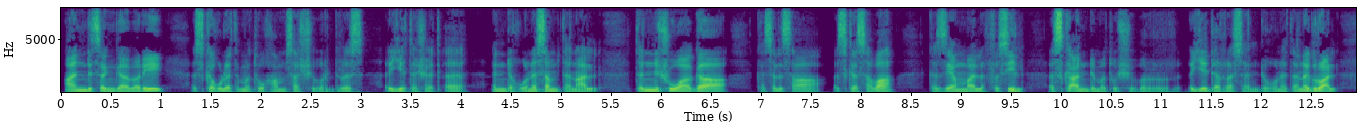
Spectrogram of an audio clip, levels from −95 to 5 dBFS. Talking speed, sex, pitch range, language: 95 wpm, male, 85-110 Hz, Amharic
